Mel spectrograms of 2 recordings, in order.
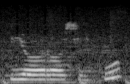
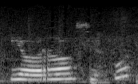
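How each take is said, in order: The two takes are said the same way.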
